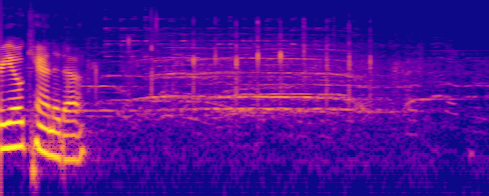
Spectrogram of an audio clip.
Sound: applause

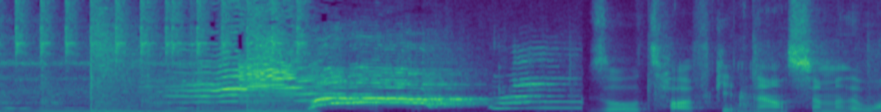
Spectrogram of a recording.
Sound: meowing; screaming

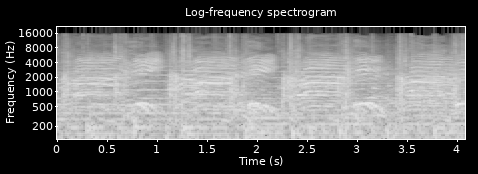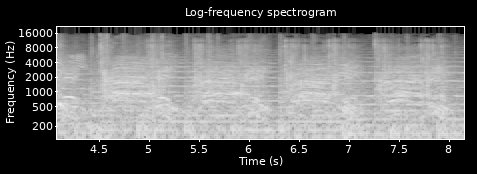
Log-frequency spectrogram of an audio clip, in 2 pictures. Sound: crowd

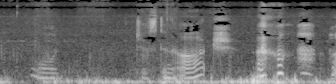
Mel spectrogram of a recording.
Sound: laughs

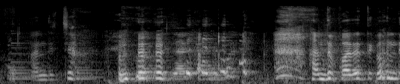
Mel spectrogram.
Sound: laughs

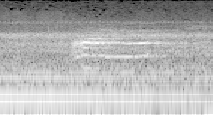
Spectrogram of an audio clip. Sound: squawking

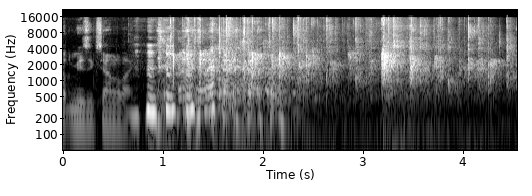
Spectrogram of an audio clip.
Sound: audience applauds

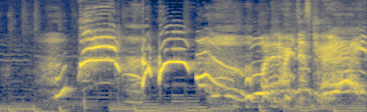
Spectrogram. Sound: screaming laugh

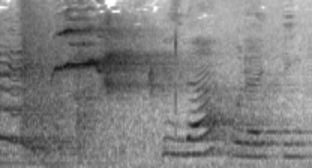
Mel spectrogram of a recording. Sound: baby squealing

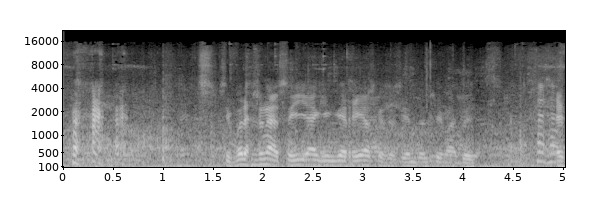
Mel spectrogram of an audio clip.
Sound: man laughs softly; man speaking in foreign language; woman laughs softly

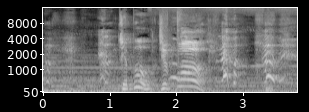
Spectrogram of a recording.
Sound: whispering

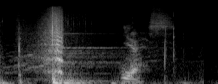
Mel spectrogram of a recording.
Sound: thwack

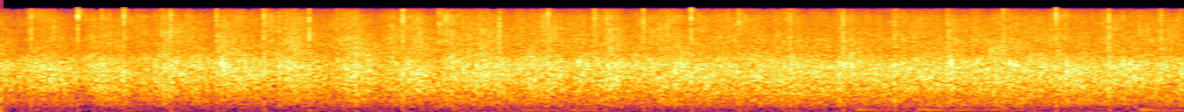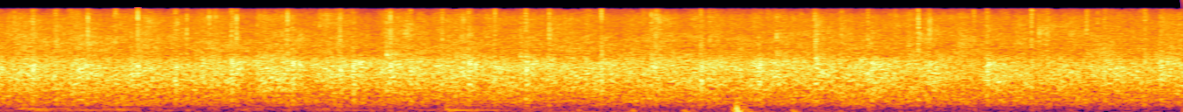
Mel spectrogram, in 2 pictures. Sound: applause

